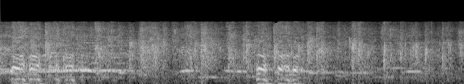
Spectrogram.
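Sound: audience clapping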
